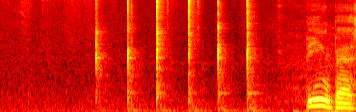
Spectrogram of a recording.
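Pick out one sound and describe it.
A metal rod taps sharply on metal several times.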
